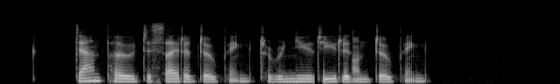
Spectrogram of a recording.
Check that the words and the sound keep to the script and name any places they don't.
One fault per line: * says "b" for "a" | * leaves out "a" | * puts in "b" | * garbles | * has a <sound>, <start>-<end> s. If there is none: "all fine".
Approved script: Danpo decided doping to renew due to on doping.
all fine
